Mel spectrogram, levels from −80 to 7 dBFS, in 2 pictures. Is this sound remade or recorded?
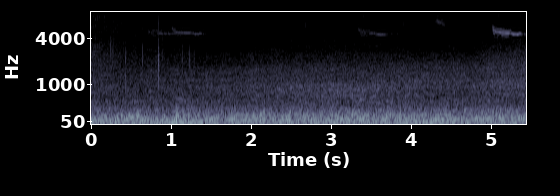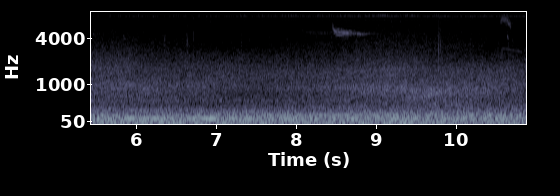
recorded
